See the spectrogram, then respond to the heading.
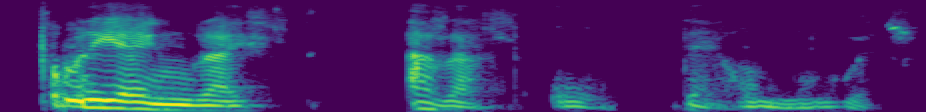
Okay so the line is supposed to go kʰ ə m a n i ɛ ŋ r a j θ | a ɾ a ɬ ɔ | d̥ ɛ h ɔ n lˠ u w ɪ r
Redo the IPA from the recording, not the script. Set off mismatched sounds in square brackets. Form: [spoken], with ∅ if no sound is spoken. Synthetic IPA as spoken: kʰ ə m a n i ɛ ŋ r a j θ | a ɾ a ɬ ɔ | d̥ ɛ h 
